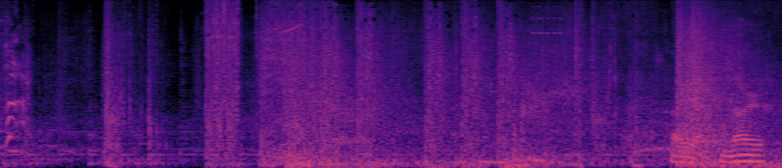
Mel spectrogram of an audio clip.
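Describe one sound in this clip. Gunfire crackles in rapid bursts with explosions.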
